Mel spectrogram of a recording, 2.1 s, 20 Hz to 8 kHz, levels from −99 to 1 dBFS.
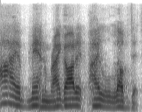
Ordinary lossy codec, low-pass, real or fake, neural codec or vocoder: AAC, 32 kbps; 7.2 kHz; fake; codec, 16 kHz in and 24 kHz out, 0.6 kbps, FocalCodec, streaming, 4096 codes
